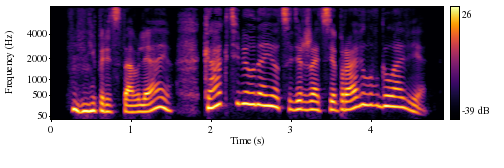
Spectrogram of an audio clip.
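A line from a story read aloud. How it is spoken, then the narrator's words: Giggling. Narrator (Russian): хихикнула Нина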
